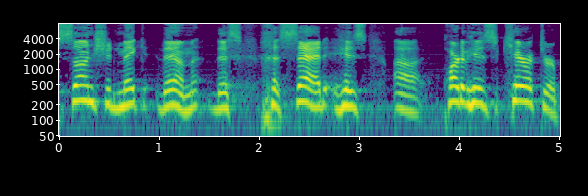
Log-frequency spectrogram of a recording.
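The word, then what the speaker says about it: chesed (חסד): Is that right, Joel? Is that chesed? Am I right? All right, I got to say it correctly, even though I'm spitting all over the place. But it's chesed, and it summarizes faithfulness and godliness in contrast to the selfish malice and infidelity of the wicked.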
